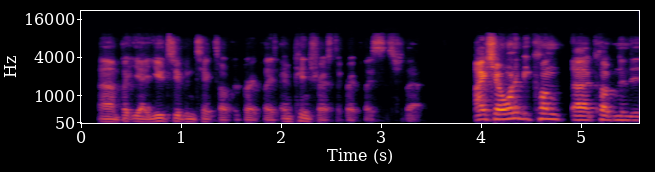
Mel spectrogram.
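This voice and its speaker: Very fast speech from a man with a British accent, full of very wide pitch swings. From UK. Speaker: social media manager. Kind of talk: webinar Q&A.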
